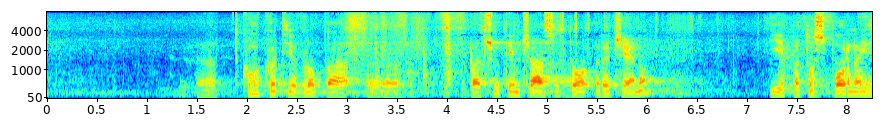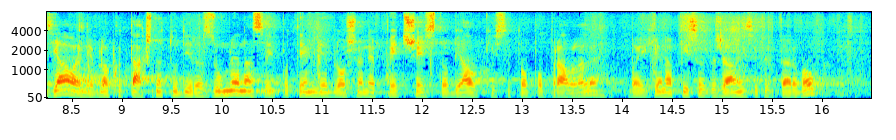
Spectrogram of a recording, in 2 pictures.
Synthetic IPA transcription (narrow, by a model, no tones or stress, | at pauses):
t̪kʰoːkʰɔt̪jɛblopa | pat͡ʃut̪emt͡ʃaːsut̪oːɾɛt͡ʃɛːnɔ | jɛpat̪oːspoːɾnaizjaːʋainjɛblakɔt̪ːaːkʃnat̪ud̪iɾazumlɛnasɛinpɔt̪emjɛbiloʃɛnɛpet̪ʃest̪ɔbjaːwkisɔt̪oːpɔpɾaːwlalɛ | pajixjɛnapiːsawd̪əɾʒaːwnisɛkɾɛt̪aɾʋɔwk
